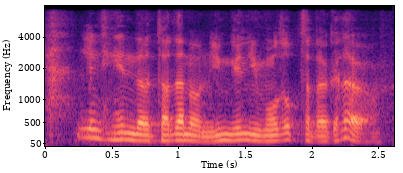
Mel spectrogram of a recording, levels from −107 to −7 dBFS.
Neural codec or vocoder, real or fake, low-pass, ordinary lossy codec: codec, 16 kHz in and 24 kHz out, 0.6 kbps, FocalCodec, streaming, 2048 codes; fake; 7.2 kHz; none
